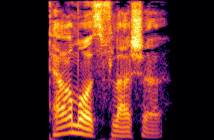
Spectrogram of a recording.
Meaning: Thermos flask, thermos
- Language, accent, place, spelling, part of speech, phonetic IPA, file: German, Germany, Berlin, Thermosflasche, noun, [ˈtɛʁmɔsˌflaʃə], De-Thermosflasche.ogg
